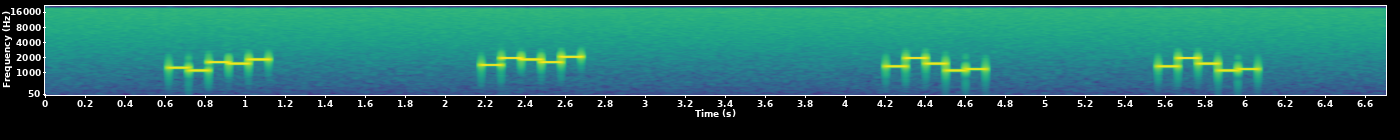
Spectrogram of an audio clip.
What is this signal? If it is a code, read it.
Five-tone selective call (CCIR), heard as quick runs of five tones, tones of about 100 ms. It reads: 31769 50977 40612 40612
